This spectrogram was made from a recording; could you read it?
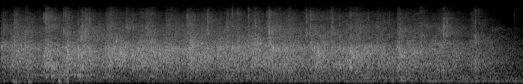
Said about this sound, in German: Applaus fürs Walk.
